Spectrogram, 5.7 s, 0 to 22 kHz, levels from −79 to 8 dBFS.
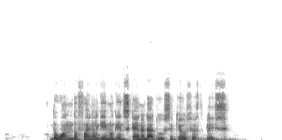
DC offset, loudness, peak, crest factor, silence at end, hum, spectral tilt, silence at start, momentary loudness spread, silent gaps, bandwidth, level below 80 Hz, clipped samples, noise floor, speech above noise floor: under 0.1%; -20 LUFS; -2 dBFS; 18 dB; 1.1 s; none; -5.5 dB/octave; 1 s; 9 LU; none; 9.8 kHz; -64 dBFS; under 0.1%; -75 dBFS; 56 dB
